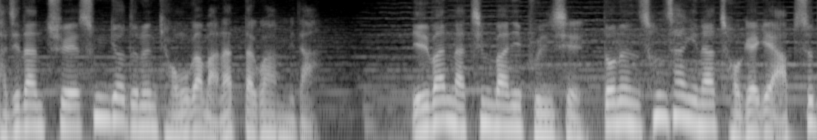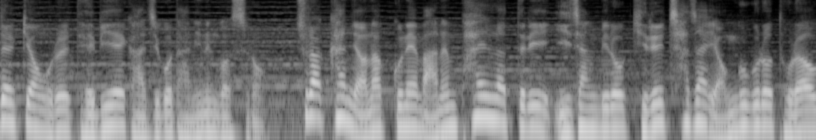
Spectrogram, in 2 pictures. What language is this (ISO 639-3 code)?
kor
